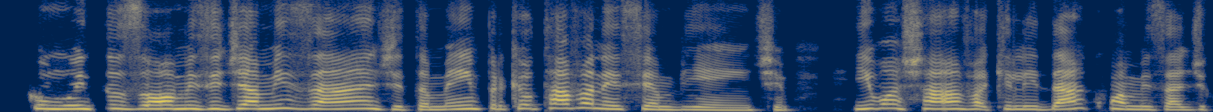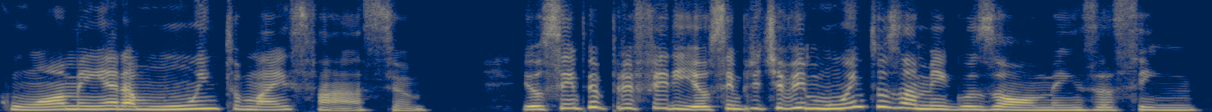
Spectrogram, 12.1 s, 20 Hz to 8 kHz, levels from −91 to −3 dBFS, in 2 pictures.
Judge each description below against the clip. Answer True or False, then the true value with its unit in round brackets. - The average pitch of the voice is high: True (240 Hz)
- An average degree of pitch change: True (4.4 semitones)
